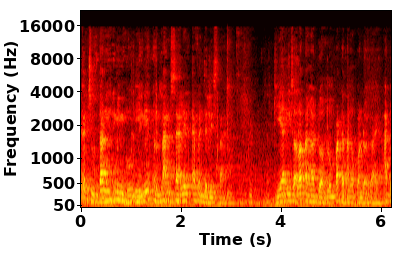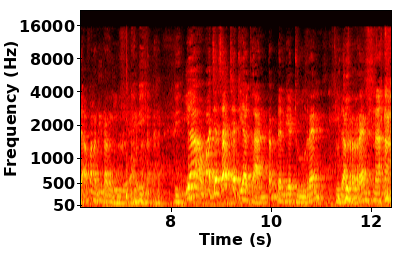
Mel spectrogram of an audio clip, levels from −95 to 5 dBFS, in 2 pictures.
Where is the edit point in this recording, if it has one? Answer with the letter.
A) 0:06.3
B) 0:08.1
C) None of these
B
